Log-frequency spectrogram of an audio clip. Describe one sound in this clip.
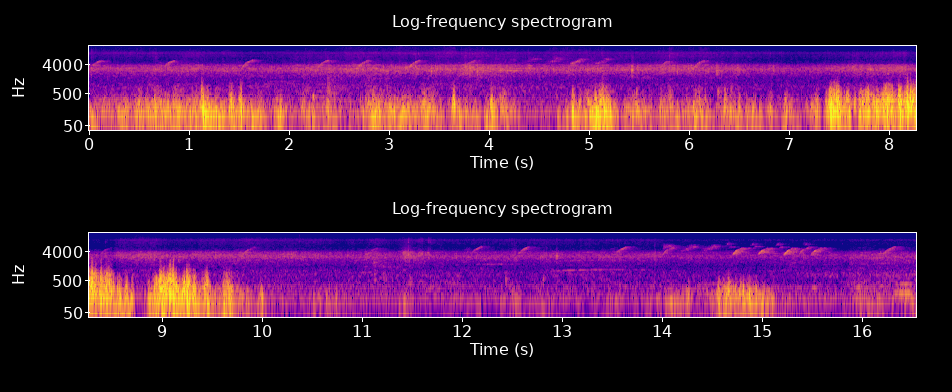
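Strong wind gusts outdoors, rumbling against the microphone.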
